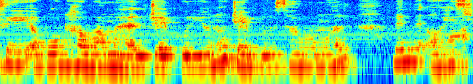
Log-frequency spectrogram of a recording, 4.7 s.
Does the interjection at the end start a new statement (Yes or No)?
No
